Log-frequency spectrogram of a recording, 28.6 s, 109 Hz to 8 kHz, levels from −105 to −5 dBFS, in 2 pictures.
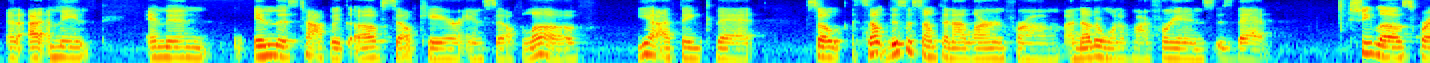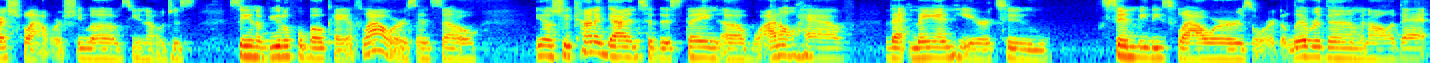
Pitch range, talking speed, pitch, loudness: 145-165 Hz, 165 wpm, 155 Hz, -28 LUFS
